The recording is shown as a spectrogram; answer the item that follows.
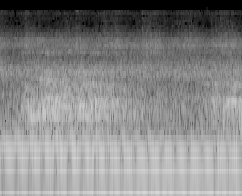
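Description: A drawn-out voice-like call lasting about a second, starting just after the beginning, over a steady low hum.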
